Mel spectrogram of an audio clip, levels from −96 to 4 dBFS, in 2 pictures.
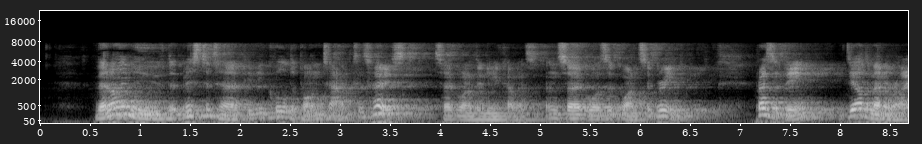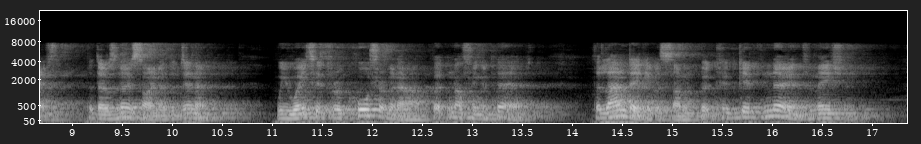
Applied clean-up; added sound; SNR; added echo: none; none; none; reverberation time 1.2 s.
